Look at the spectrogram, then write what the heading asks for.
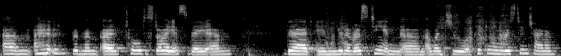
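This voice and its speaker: A woman's voice: medium pitch, steady tone, normal speed, warm tone, slight background noise, poor audio. A young woman chatting casually on a live stream while cooking at home, reading comments with lots of fillers and giggly asides. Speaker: livestreamer.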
